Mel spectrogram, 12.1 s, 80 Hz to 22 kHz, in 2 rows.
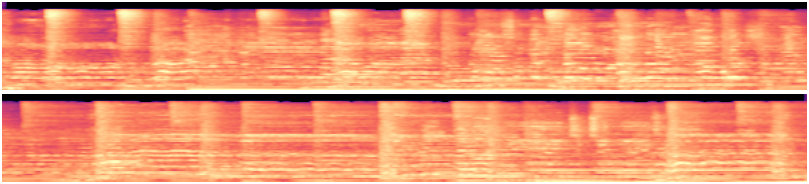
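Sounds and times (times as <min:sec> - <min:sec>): church band with bass and keyboard: 0:00.0 - 0:12.0
people singing gospel: 0:00.0 - 0:12.0.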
